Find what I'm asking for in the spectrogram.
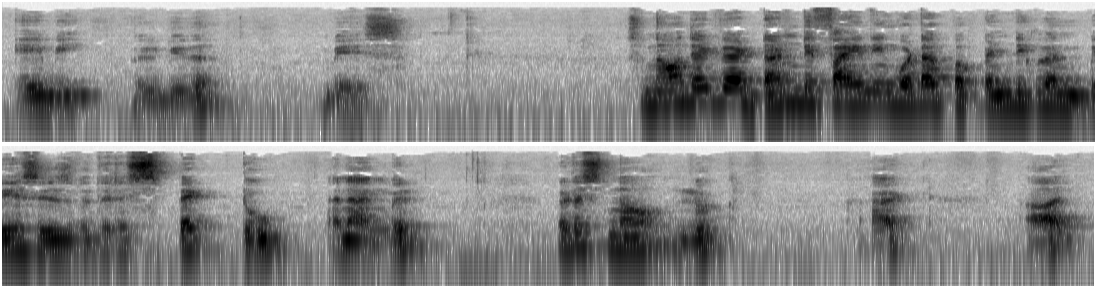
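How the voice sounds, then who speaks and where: A young man teaching maths at a whiteboard in a small room, explaining deliberately in short steps. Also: medium pitch, a little mellow. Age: teens to young adult. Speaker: maths tutor. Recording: noisy small-room camera recording.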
